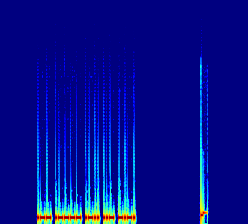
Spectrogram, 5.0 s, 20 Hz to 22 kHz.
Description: Morse code, heard as a keyed tone, about 40 wpm, 700 Hz. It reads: W1LUC
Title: USA Call Signs - 5 Characters - 3x Character Spacing - 40wpm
